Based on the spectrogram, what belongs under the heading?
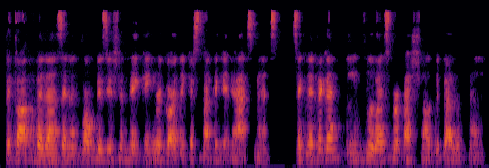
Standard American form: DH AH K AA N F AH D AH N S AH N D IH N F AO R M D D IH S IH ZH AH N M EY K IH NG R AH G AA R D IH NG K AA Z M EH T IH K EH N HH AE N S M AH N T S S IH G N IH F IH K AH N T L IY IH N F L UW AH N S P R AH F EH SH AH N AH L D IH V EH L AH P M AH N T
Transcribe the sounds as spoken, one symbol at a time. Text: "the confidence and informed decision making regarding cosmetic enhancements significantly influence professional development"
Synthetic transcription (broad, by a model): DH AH K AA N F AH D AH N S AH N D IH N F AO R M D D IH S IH S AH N M EY K IH NG R AH G AA R D IH NG K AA S M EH T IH K EH N HH AE N S M AH N T S S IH G N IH F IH K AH N T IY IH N F L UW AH N S P R AH F EH SH AH N AH L D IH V EH L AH P M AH N T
